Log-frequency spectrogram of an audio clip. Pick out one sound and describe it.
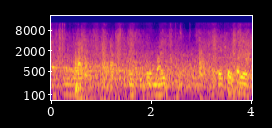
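Plastic sacks rustle and crinkle.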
